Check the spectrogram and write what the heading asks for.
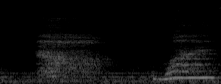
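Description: A woman's breathy gasp, about half a second long, in reaction to a dismaying question, followed by her starting to say 'What'.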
